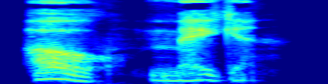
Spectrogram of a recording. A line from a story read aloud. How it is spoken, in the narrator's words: said solemnly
